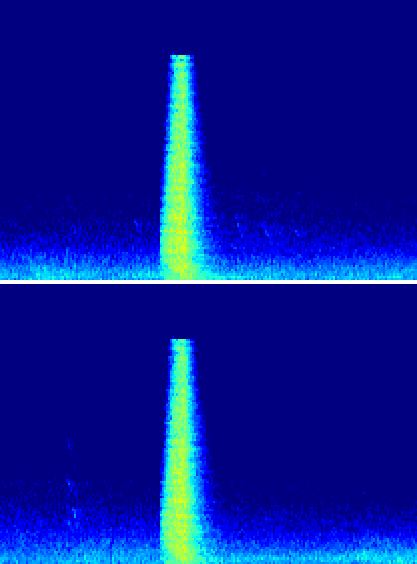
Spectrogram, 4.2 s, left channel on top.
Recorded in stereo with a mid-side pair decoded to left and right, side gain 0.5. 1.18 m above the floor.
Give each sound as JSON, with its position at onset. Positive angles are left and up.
{"t": 1.6, "sound": "a whoosh", "azimuth_deg": 30, "distance_m": 1.4}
